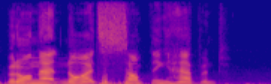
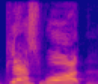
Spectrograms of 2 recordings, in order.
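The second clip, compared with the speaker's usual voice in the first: high, loud excited announcement; excited shout; 6 semitones higher, 5 dB louder, much slower than usual. Retold or imitated. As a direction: burst in with breathless news. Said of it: "I charged inside and said".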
